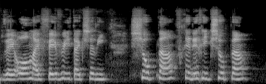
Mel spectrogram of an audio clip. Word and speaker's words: Chopin: all my favorite actually chopin frederick so i pronounce it in a french way because even if he was born in poland in 1811 he moved at the age of 19 to paris and he will spend the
